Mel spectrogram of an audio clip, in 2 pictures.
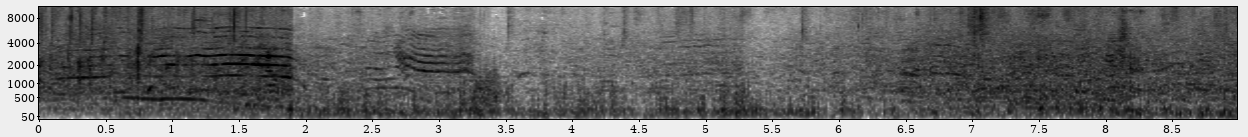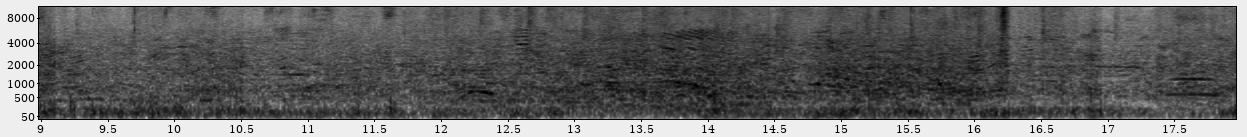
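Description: A large marching band plays brass and drums outdoors.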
